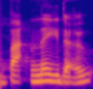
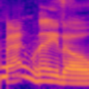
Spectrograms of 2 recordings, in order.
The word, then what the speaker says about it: batnado: Every night they leave in what's known as a batnado. It's like rhymes with tornado, OK? So batnado.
